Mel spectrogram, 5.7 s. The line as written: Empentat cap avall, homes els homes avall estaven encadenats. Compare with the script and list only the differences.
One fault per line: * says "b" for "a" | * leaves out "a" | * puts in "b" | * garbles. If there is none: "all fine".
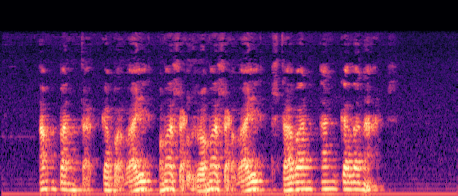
all fine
